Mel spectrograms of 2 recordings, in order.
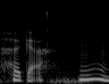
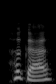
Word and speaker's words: hygge: The concept of huga.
